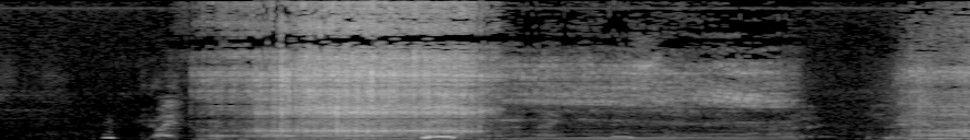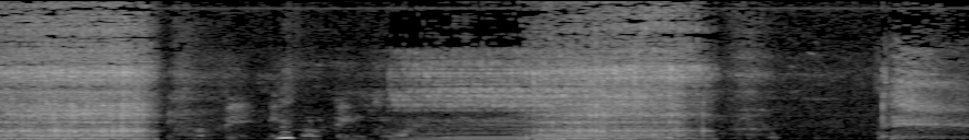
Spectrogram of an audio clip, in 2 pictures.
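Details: Two adults snoring loudly after drinking wine: rasping snores, about three breaths, with whistling tones and small vocal sounds between them, and others laughing in the background.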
